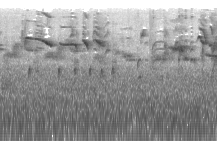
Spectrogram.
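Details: Chinese hwamei known for tireless singing: a soft series of short evenly spaced notes under higher thin whistled slides, fairly quiet overall.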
